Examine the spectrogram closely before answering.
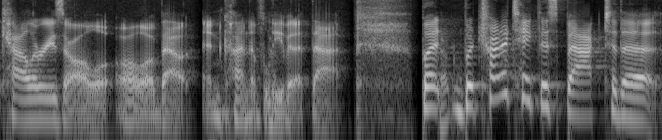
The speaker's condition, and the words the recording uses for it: No condition.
